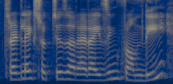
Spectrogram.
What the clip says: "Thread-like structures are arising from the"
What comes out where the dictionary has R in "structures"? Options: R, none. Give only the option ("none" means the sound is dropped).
R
